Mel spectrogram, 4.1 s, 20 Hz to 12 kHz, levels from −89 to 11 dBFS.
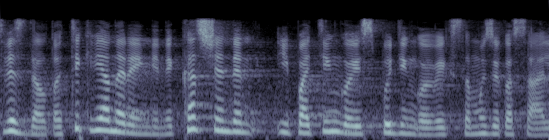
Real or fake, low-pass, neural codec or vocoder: real; 7.2 kHz; none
